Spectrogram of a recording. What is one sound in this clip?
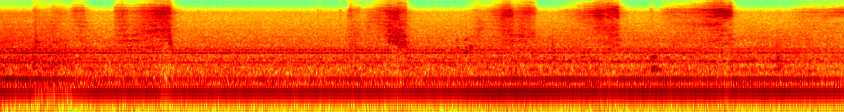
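A file scrapes in short strokes across metal frets.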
